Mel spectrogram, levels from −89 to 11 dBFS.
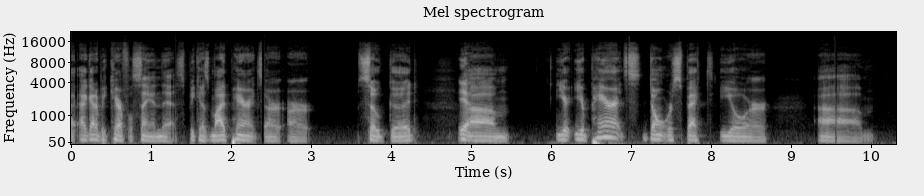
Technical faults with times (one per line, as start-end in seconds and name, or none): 1.29 block of digital silence
2.38-2.41 block of digital silence
4.43 block of digital silence
6.94-6.97 block of digital silence
9.54-9.57 block of digital silence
